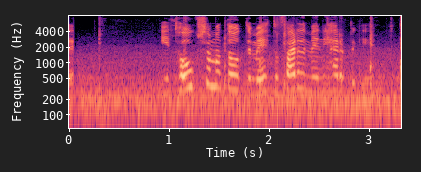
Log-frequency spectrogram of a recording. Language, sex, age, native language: Icelandic, female, 20-29, Icelandic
